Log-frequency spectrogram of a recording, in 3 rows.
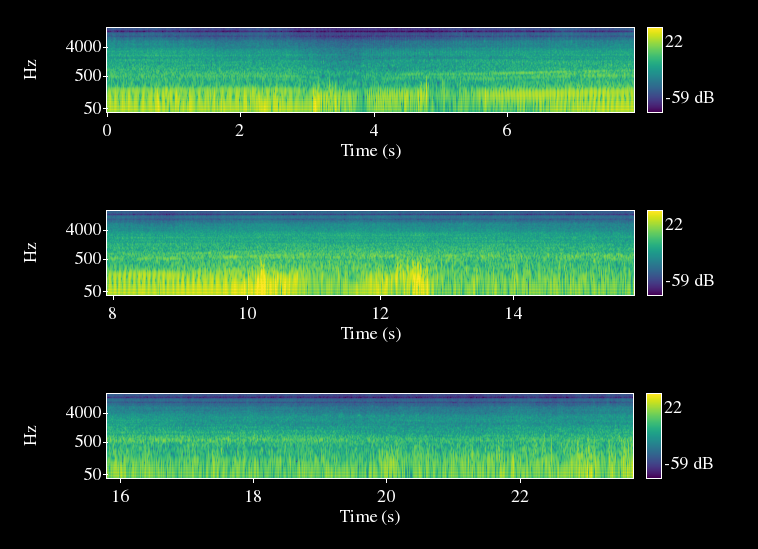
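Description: Yanmar EF725T 72-horsepower diesel tractor engine running while working a field. About three seconds in its note dips, then climbs steadily for several seconds. Two louder thumps come about ten and twelve and a half seconds in, after which the sound turns rougher and noisier.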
